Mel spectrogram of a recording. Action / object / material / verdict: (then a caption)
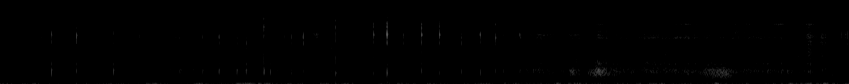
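tap / wooden hair brush / wood / none. Long nails tap and scratch the wooden back and edge of a solid wooden hair brush held sideways. For about five seconds they make a quick, uneven run of sharp, bright clicks, about 23 in all. Then the sound becomes a soft, steady, hissy scratching.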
